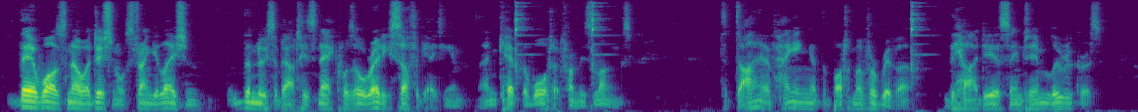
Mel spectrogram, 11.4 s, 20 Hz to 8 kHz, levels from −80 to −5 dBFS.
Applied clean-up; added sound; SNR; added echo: classical method log-MMSE.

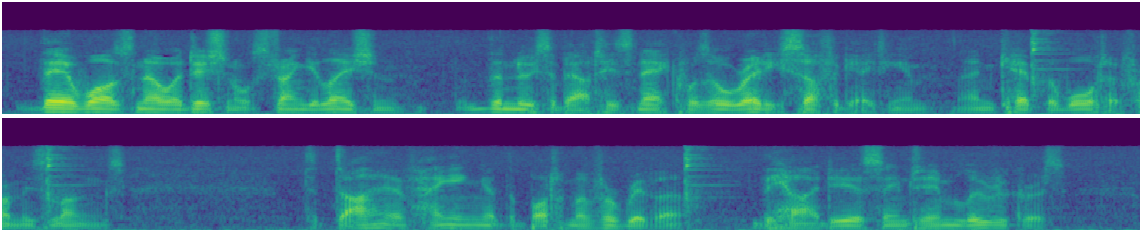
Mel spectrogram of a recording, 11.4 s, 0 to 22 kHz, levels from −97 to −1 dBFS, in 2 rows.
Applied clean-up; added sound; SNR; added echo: none; Cutlery, silverware / Dishes, pots, and pans; 11 dB; none.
